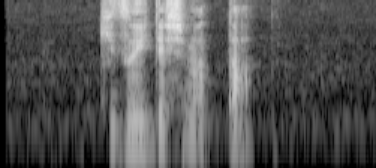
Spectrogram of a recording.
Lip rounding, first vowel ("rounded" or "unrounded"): unrounded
